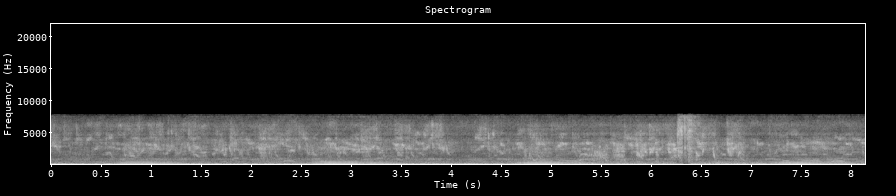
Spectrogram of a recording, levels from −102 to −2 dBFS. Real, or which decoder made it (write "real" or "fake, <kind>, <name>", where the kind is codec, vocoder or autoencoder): fake, codec, DAC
